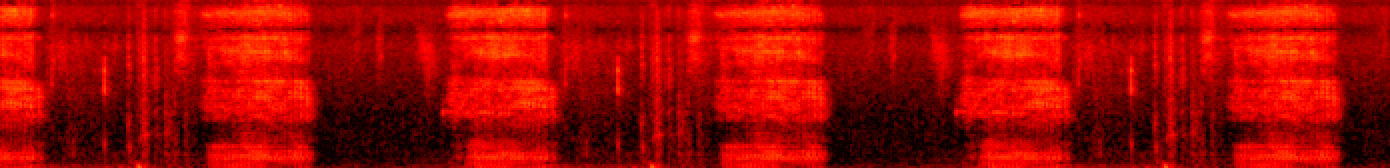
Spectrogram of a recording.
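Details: Slow, regular rattling snores on each breath in, about five in fourteen seconds, with quiet pauses between; ordinary snoring.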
